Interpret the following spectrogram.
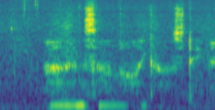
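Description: A woman's voice murmuring softly, a few words half-whispered with hissy s-sounds.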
